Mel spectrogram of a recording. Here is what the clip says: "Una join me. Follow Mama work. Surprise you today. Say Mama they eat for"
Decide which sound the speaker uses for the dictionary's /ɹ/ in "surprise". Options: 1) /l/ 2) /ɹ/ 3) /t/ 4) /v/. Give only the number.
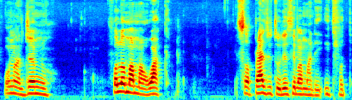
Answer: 2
